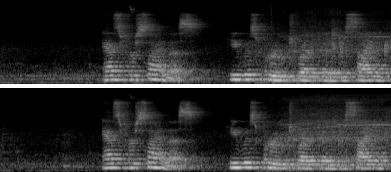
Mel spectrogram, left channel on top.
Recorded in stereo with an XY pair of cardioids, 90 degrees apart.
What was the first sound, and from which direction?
A woman speaking, 55° right.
